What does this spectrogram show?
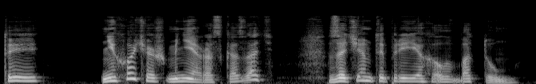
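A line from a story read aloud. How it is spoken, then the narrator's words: Calm question. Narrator (Russian): спокойно спросила Лиза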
